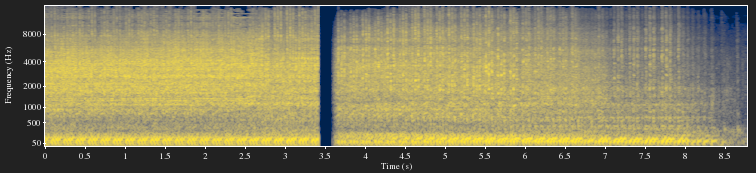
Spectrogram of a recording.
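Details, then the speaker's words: 1980s Komatsu D31S track loader, Cummins 4D105-3, sitting 10+ years, restarted after bleeding the injection lines and testing the shutoff. Steady, even diesel idle with a firm low beat and no misses, winding down cleanly at shutoff; healthy. "Beautiful. This is proof that just because an engine doesn't turn over doesn't mean you should throw in the towel."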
